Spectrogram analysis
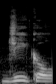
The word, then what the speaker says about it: Jekyll: Jekyll, or Mr. Hyde, whichever it was, being a refined gentleman in bot mode. Jekyll? I think technically that's how it's supposed to be pronounced.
